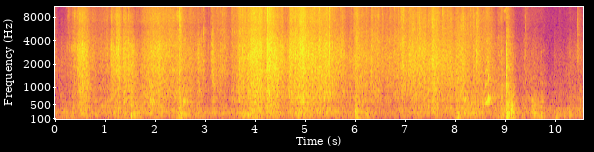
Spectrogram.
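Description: Clear plastic wrap being pulled off a cardboard box and crumpled, an uneven crinkling rustle that is loudest about four seconds in and dies down near the end.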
